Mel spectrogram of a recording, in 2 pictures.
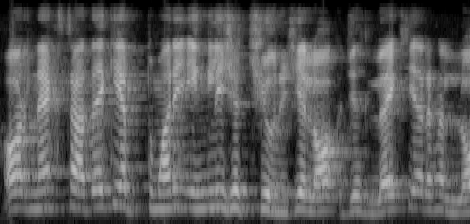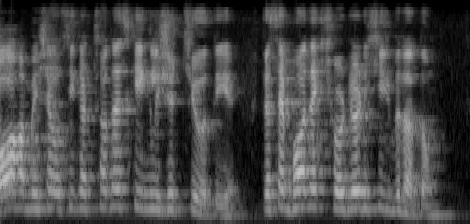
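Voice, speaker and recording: Animated high-voiced male law tutor. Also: fast talker, lo-fi sound. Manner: animated, repeats key points, mixes English terms into Hindi. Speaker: law teacher. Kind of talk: informal exam-prep lecture.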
